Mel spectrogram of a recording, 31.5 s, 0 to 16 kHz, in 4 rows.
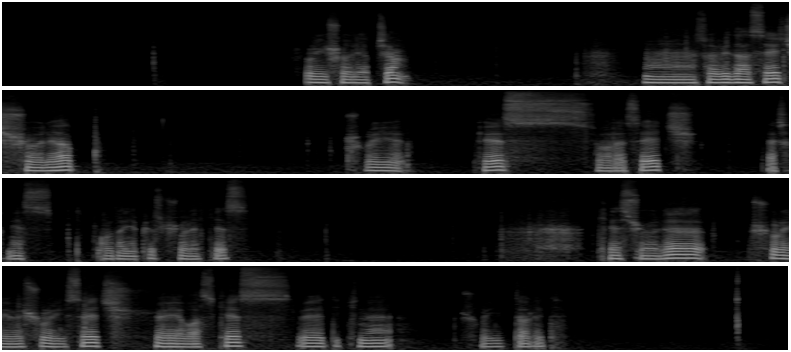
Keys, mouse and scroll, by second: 0.0-1.5 middle drag, 1.5 scroll up 2, 1.7 middle click, 1.9 scroll down 1, 2.5 click, 5.0 ;, 5.3 scroll up 3, 6.1-6.5 scroll up 2, 6.9 c, 7.8 ctrl+KP_Add, 8.8 ;, 9.5 3, 12.3 click, 13.7 3, 13.9-17.3 alt+drag, 17.3 ;, 17.5 middle click, 18.4-18.7 scroll up 2, 18.9 3, 19.1-20.5 middle drag, 20.5 alt+click, 22.2 middle click, 22.6 3, 23.2-24.3 middle drag, 24.3 alt+shift+click, 25.2 ;, 25.4-26.4 middle drag, 26.4 2, 26.7-28.5 middle drag, 28.5 click, 30.0 scroll up 2, 30.5 middle click.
